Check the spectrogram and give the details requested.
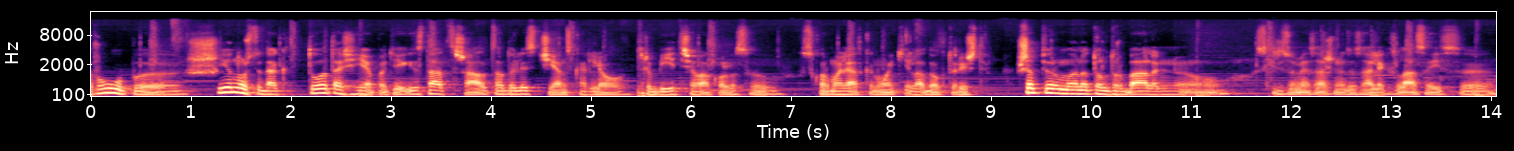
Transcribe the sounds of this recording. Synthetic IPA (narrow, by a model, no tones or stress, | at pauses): rupəʂɨjewnuʂt̪ʲuwd̪akə̥t̪ot̪aʃejapat̪ʲeeɡzist̪at̪ʃa̰lt̪sad̪olʲesʲt͡ʃiḛntsʲkaɾʲelʲa̰wt̪ɾebuit̪t͡ʃeva̰ːko̰lʔosəskormolʲea̰t̪kənua̰kʲelad̪o̰kt̪oɾʲḭʃt̪ʲe | ʂap̚t̪ʲurmənat̪old̪urbalanʲ | skɾis̬omʲḛsa̰ʒnʲud̪esa̰lʲeksla̰sa̰isə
